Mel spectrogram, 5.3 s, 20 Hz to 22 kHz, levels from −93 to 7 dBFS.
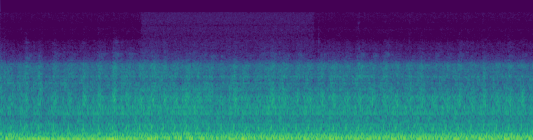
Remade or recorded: recorded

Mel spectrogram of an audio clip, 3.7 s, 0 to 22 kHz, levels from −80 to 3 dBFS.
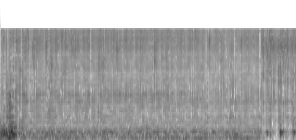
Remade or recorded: remade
